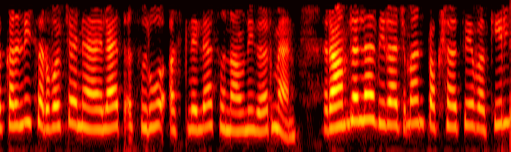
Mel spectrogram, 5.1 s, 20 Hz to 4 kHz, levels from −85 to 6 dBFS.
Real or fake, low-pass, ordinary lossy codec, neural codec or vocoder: fake; 3.6 kHz; MP3, 32 kbps; codec, 16 kHz, 4 kbps, X-Codec, HuBERT features, trained on LibriSpeech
